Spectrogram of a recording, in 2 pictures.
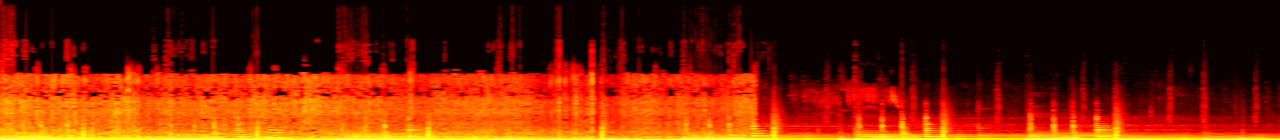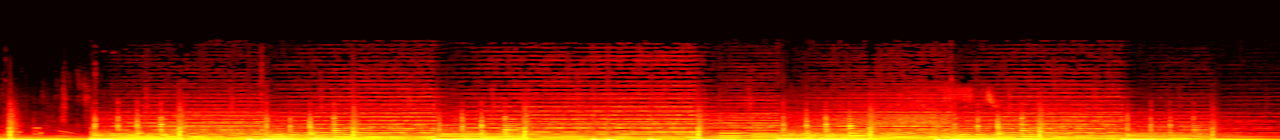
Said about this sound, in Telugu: సో ఫుల్ వర్షం పడుతుంది చూస్తున్నారు కదా ఇప్పుడు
